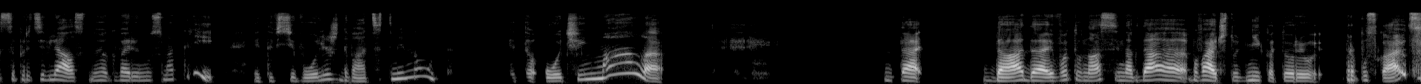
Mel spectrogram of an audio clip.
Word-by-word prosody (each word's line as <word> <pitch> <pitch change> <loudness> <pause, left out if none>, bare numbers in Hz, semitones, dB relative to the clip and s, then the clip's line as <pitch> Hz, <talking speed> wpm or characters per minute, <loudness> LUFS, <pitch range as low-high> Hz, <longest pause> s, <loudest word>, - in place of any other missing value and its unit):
сопротивлялся, 210 -5 -4
но 180 - -17
я 190 - -12
говорю: 185 0 -9
"Ну 190 - -18
смотри, 225 - -10 0.3
это 160 - -19
всего 155 0 -6
лишь 230 +7 -8
20 170 - -9
минут, 285 +1 -7 0.7
это - - -11
очень 160 +10 -4
мало". 475 - 0 2.2
Да. 180 -1 +3 0.6
Да, 170 0 +7
да. 180 -3 +7
И 165 - +2
вот 205 +6 -8
у 200 - -10
нас 180 +4 -2
иногда, 195 +3 +3
э, - - -9
бывает, 190 -3 +6
что 175 - -4
дни, 190 +3 -7
которые 170 -2 -3 0.3
пропускаются. - - +2
190 Hz, 120 wpm, -24 LUFS, 170-225 Hz, 2.2 s, Да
